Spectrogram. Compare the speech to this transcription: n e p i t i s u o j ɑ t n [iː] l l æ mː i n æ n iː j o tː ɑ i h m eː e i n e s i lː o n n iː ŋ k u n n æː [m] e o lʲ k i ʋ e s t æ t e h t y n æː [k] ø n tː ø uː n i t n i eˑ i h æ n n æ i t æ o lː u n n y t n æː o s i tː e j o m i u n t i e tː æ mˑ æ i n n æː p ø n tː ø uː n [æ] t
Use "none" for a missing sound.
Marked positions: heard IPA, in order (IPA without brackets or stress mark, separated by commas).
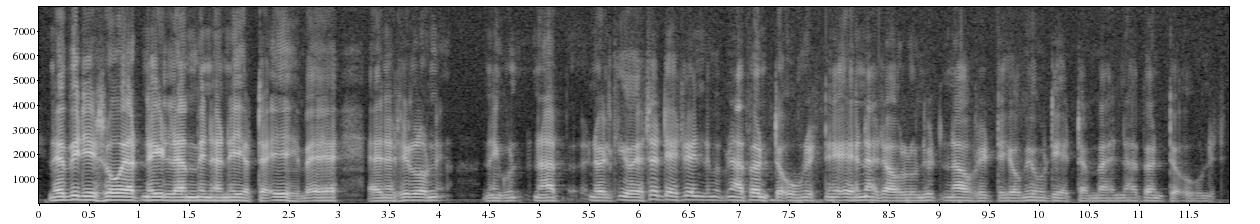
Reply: iː, n, p, i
